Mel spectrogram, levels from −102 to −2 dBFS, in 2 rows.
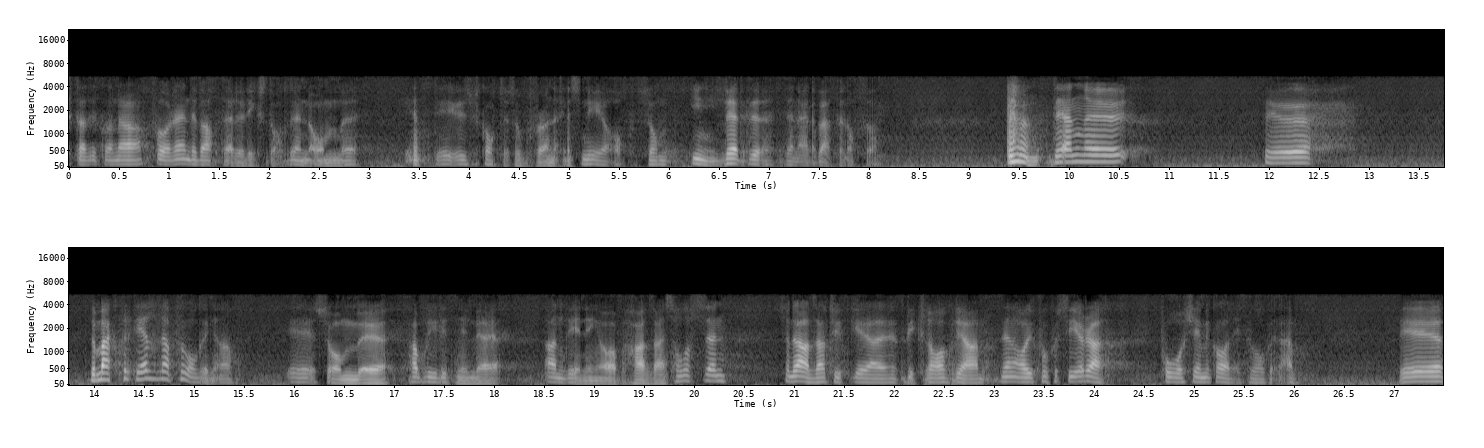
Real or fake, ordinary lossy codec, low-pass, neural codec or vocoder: fake; none; 5.4 kHz; codec, 16 kHz in and 24 kHz out, 0.9 kbps, LongCat-Audio-Codec, four codebook decoder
